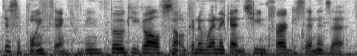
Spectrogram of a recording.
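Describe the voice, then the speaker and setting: A woman with a gentle East Coast Scottish accent, hosting and chatting casually as she plays golf. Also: on the low side, quick pace, faint music behind. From east coast of Scotland. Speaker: host and golfer. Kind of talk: casual on-course chat.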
